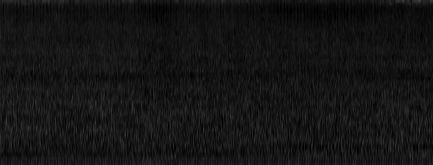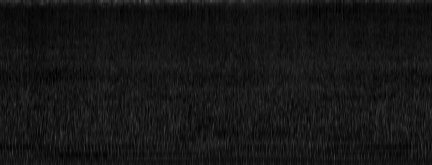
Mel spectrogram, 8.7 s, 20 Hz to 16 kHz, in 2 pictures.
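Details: Craftsman 5/24 track snow thrower, small single-cylinder engine, after carburetor cleaned with carb spray and compressed air (seller's earlier carb clean failed): steady even hum at constant speed, no misses, surging or knocking; running smoothly, restored.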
